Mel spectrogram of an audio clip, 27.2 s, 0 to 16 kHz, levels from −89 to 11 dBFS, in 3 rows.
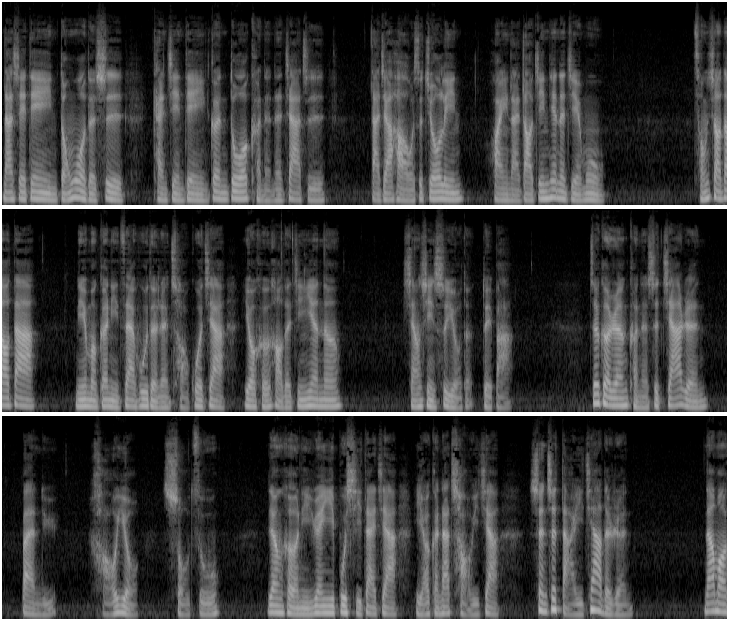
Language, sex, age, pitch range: Chinese, male, 20-39, 105-125 Hz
